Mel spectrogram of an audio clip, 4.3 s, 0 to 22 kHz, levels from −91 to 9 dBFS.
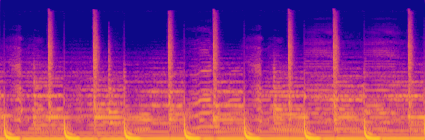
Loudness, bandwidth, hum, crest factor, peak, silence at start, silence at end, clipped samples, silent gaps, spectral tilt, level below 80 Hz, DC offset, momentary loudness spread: -11 LUFS; 13 kHz; none; 8 dB; 0 dBFS; 0 s; 0 s; under 0.1%; none; -6 dB/octave; -10 dBFS; under 0.1%; 3 LU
